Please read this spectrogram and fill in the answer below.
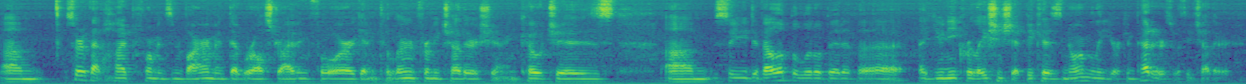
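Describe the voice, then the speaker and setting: A man with a Canadian accent and a fairly low voice talks at a fairly quick pace with fairly even intonation. Noticeable background noise and audible room echo are present. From Canada. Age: 30s. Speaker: professional beach volleyball player. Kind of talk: interview. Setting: live stream.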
